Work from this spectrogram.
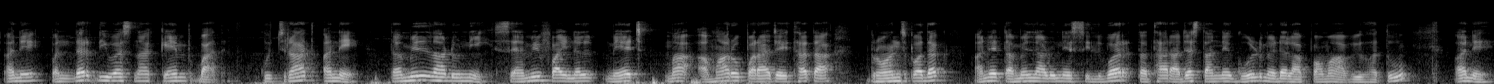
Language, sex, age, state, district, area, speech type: Gujarati, male, 18-30, Gujarat, Mehsana, urban, spontaneous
